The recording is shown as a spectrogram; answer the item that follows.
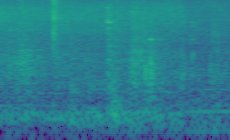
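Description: Food frying in a pan: a steady sizzling hiss, with a few faint clicks and a low steady hum underneath.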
